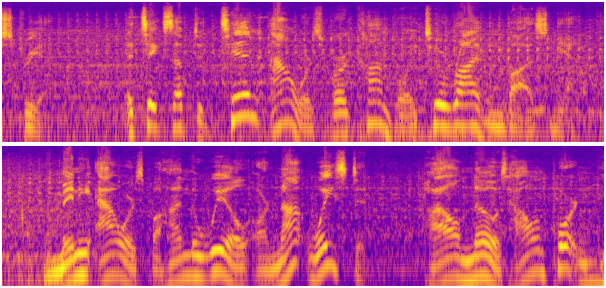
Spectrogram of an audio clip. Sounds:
Speech, Vehicle, Truck

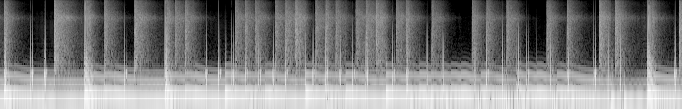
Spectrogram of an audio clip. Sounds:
Music

